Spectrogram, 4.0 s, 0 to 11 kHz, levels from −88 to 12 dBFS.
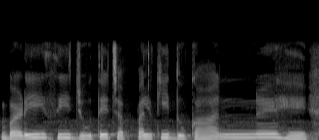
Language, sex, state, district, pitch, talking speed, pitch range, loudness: Hindi, female, Uttar Pradesh, Budaun, 230 Hz, 105 wpm, 205-250 Hz, -24 LUFS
